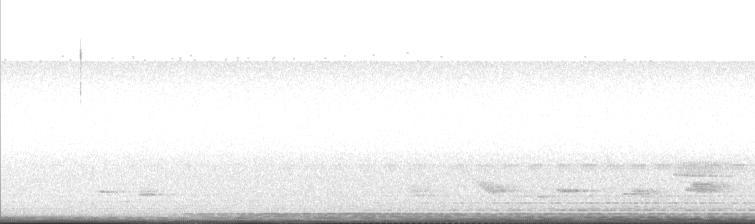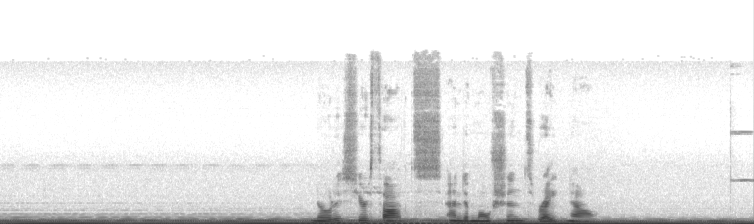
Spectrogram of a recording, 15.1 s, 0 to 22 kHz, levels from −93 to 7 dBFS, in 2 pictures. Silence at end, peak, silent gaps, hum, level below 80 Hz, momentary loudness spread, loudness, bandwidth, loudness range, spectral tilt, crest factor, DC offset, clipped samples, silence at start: 0 s; -2 dBFS; none; none; -30 dBFS; 7 LU; -23 LUFS; 10.5 kHz; 5 LU; -8.5 dB/octave; 18 dB; under 0.1%; under 0.1%; 0 s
